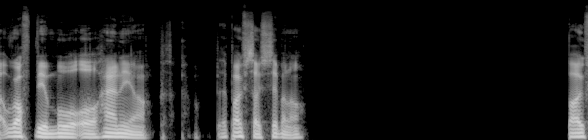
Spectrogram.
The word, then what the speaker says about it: Chania: Let me see if I can get the Hania one. I say Hania because it's spelled Chania, but if you're actually over there, they just keep saying Hania.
